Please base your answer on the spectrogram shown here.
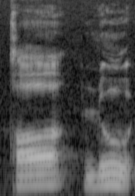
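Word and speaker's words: قالوا: موقع صدای چی می‌گیره واوی که حرکت نداشته باشه صدای او می‌گیره میشه قا مثل اینجا فتح بعدش الف صدای آ گرفت ضمهم بله وا صدای او می‌گیره قالو این مد هم اینجا نشان از این است که ما این علامت وا رو باید بکشیم قالو قالو قالو قالو این الفی که روش صفر قرار گرفته یعنی هیچ خوانده نمیشه نوشته میشه خوانده نمیشه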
